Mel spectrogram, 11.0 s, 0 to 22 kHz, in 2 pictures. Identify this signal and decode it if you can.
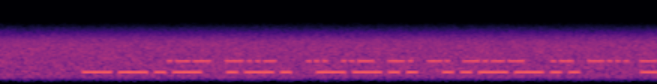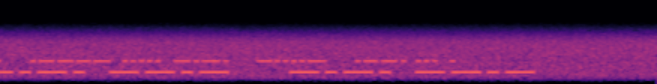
Morse code, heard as two keyed tones, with radio static. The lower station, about 16 wpm, 580 Hz: QRZ? CQ CQ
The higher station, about 35 wpm, 1120 Hz: WX SUNNY ABT 15C - PSE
